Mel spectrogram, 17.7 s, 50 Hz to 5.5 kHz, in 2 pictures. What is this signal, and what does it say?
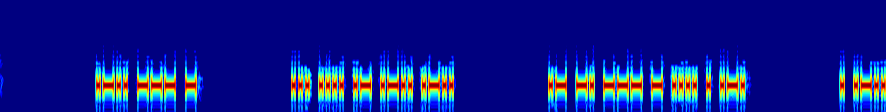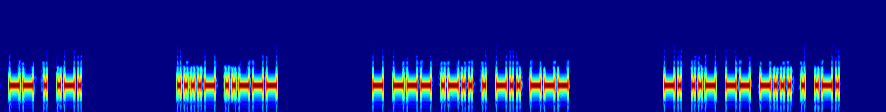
Morse code, heard as a keyed tone, about 34 wpm, 550 Hz. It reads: LOT SHALL ANOTHER ELMER 42 TOLEDO NUMBER
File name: Ultimate Word List / 35WPM Ultimate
